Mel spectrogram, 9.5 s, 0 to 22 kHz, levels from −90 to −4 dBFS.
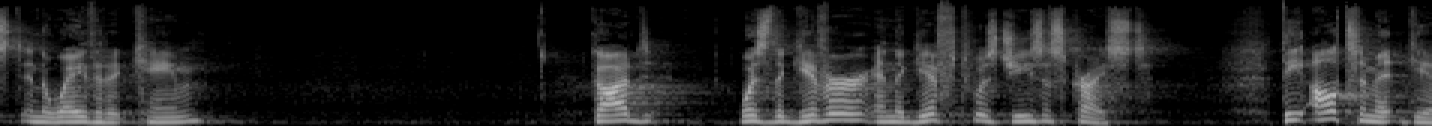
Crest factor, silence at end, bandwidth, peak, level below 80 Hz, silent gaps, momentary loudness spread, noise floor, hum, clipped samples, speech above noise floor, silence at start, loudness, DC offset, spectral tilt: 22 dB; 0 s; 18 kHz; -18 dBFS; -86 dBFS; none; 14 LU; -77 dBFS; none; under 0.1%; 40 dB; 0 s; -37 LUFS; under 0.1%; -3.5 dB/octave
